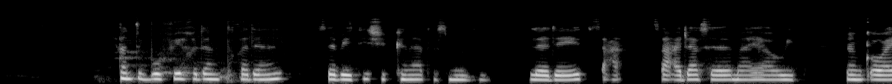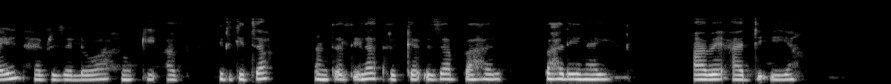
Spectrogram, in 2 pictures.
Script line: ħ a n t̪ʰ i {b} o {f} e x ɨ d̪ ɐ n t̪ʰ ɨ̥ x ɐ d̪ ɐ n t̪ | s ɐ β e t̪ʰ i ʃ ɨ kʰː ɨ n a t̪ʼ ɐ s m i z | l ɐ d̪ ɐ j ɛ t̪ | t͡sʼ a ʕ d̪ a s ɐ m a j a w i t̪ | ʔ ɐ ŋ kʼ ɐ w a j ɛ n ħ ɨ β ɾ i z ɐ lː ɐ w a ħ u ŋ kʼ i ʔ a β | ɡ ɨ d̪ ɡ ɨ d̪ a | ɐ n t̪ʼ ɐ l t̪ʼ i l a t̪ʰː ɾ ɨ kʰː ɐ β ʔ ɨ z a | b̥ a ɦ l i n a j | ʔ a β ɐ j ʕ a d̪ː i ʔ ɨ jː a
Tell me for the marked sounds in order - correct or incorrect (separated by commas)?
correct, correct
